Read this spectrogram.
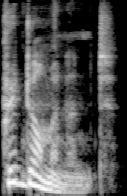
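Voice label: "predominant", English, British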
